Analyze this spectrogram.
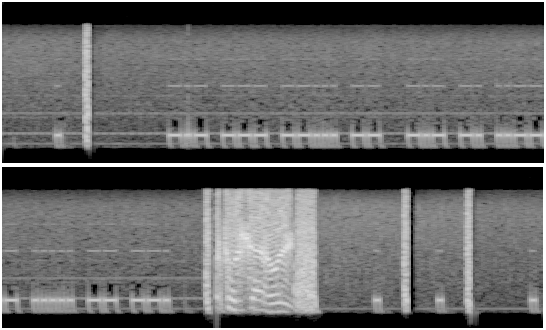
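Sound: telephone call being dialed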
